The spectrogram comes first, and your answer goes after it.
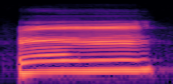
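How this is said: The sound comes out through the nose. The speaker calls it wrong.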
